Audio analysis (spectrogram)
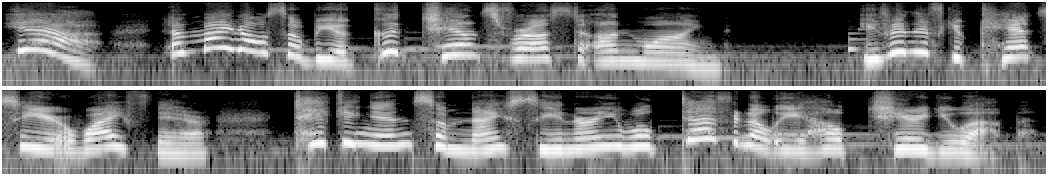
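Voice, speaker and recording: A woman's voice: very high-pitched, big pitch swings, normal speed, fairly bright tone, faint music behind, heavily acted. A woman voicing a tiny, chirpy female travel companion in a video game, eager and encouraging.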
